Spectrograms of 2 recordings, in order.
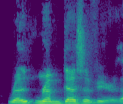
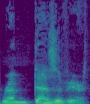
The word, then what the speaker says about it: Remdesivir: Remdesivir. – That's it. Thank you. I wouldn't be able to pronounce it. What is it again? – Remdesivir.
